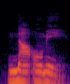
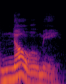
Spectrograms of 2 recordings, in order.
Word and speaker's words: Naomi: for example this word we know when we look at it that it's pronounced Naomi Naomi because we learned that her name is Naomi not noomi we know the word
